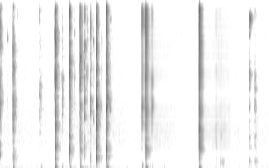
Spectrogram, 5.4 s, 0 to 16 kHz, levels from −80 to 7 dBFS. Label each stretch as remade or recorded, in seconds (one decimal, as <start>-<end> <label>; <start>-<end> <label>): 0.0-2.7 recorded; 2.7-3.5 remade; 3.5-3.9 recorded; 3.9-4.6 remade; 4.6-5.4 recorded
